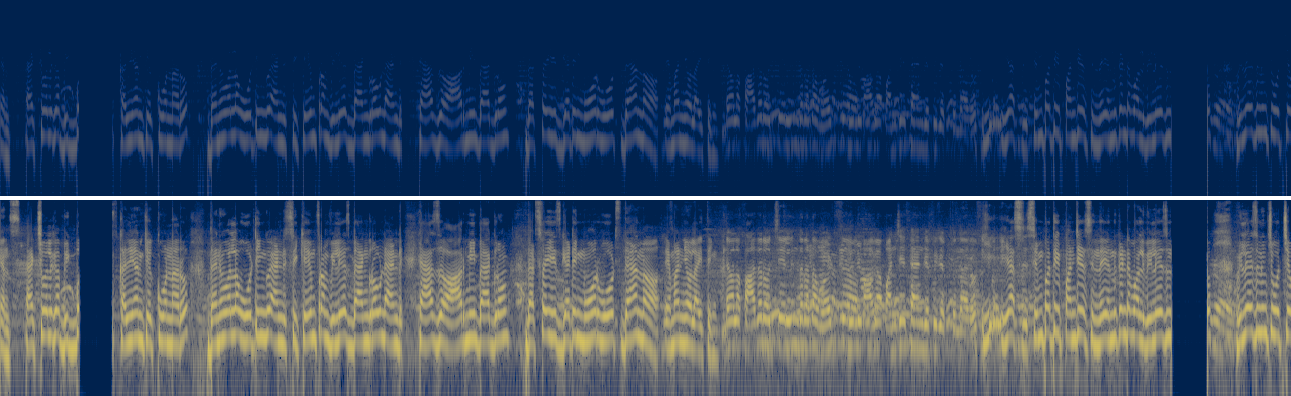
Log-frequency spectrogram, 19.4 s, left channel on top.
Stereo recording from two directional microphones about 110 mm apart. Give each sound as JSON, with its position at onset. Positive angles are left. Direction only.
{"t": 0.0, "sound": "speech", "side_deg": -20}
